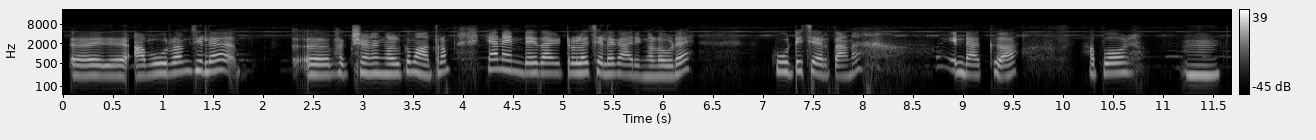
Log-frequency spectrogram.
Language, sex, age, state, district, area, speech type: Malayalam, female, 18-30, Kerala, Kottayam, rural, spontaneous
